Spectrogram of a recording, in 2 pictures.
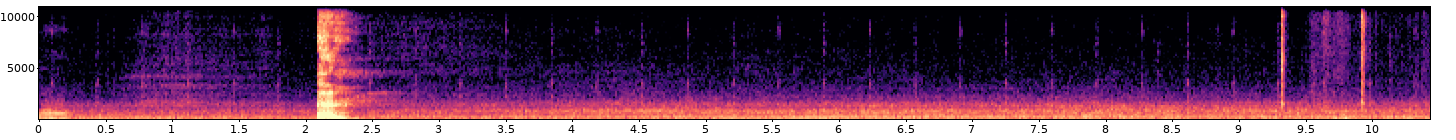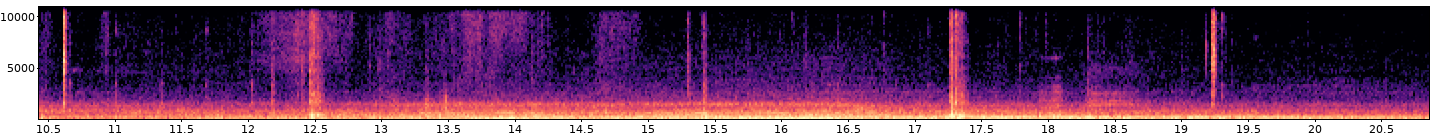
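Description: A low engine rumble swells steadily as a car pulls up outdoors on a hot, muggy day, with a sharp knock near the start and a few faint clicks scattered over the steady hum.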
